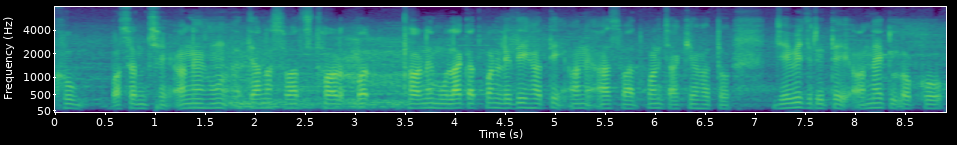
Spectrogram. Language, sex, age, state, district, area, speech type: Gujarati, male, 30-45, Gujarat, Surat, urban, spontaneous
